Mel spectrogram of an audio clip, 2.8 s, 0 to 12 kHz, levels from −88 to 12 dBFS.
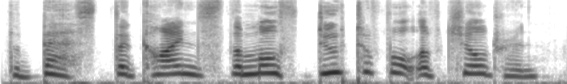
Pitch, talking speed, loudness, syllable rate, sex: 280 Hz, 190 wpm, -18 LUFS, 4.8 syllables/s, female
